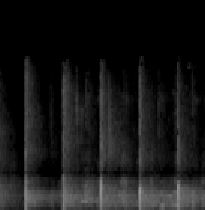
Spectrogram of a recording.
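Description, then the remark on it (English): An audience claps to vote for a contestant, clapping in a steady unison rhythm, five sharp crisp claps about evenly spaced, over a continuous murmur of crowd noise and voices. “All right, if you think this man right here won, will you please give him a hand clap?”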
